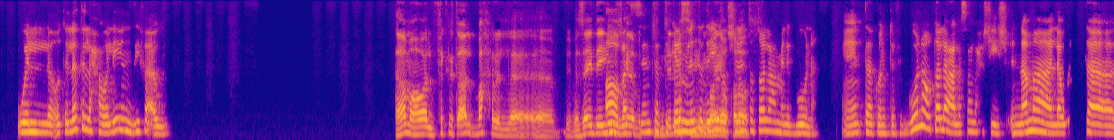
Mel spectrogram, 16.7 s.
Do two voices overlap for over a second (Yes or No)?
Yes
